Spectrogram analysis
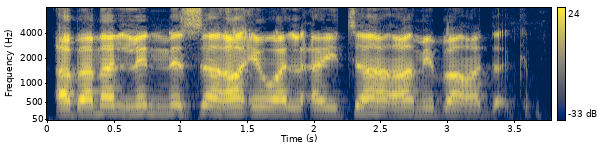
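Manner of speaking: loud wailing chant in Arabic; crying lament. Acted. Girl wailing over her father's head, loud and keening. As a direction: wail it out for the father. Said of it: "and cried".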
